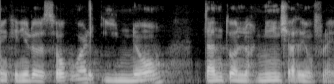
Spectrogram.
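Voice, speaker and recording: A man speaks at a moderate pace. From Argentina. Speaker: software engineer, conference speaker. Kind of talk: conference talk. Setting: stage with audience. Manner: relaxed, casual with many fillers.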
